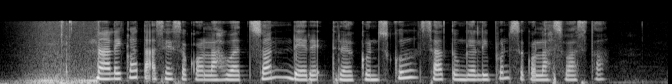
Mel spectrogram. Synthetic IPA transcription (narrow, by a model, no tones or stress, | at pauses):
nalikɔt̪a̰ʔsɪhsəkolahwat̪sɔndɛɾɛʔd̪̥ɾa̤ɡ̥ɔ̤nskulsat̪uŋɡalipʊnsəkolahswast̪a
